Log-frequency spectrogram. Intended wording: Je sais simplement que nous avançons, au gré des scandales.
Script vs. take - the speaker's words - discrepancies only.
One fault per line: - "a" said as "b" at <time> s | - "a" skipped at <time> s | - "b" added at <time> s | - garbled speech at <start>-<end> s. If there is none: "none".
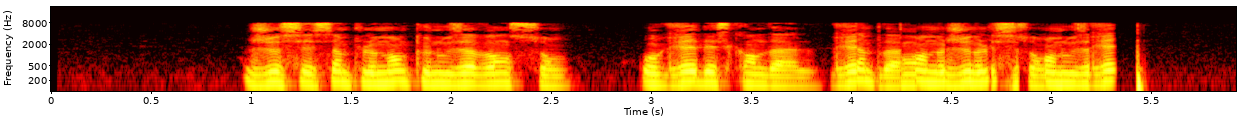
- garbled speech at 3.9-5.3 s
